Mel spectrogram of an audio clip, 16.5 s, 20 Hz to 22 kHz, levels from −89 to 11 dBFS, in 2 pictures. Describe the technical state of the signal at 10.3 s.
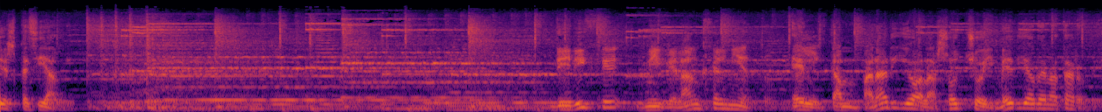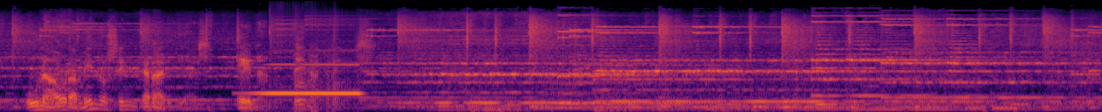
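A single piercing tone near 692 Hz is swelling to full strength here, peaking around 5 dB above the sound. This is loudspeaker feedback squeal, lasting from 10.00 to 11.04 s, as the microphone re-captures the loudspeaker and the loop gain exceeds one at that frequency.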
